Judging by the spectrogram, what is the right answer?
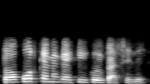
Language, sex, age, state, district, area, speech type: Assamese, female, 30-45, Assam, Lakhimpur, rural, conversation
